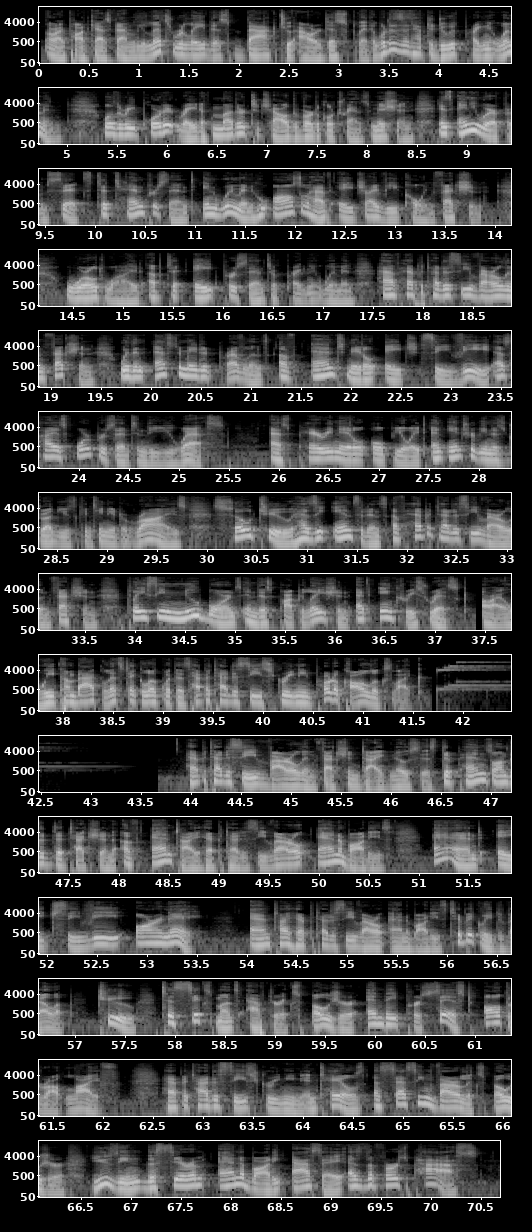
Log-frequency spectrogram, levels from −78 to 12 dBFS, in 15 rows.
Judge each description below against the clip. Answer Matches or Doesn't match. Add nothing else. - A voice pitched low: Matches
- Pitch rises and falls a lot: Matches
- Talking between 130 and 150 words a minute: Matches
